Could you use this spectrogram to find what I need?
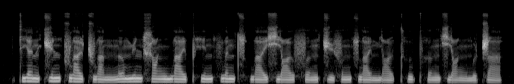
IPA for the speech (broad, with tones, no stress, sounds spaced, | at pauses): t̪ j ɛ˥˩ n t͡ɕ y˥ n ʈ͡ʂ w a˥˩ ɪ̯ ʈ͡ʂ w a˨˩ n n̪ ɤ˥˧ m y˥˩ n x ɑ˥ ŋ m w a˥ ɪ̯ pʰ i˧˥ n f w ə˥˩ n t͡sʰ w a˧˥ ɪ̯ ɕ j ɑ˧˥ ʊ̯ f ɤ˧˥ ŋ t͡ɕ y˨˩ f ʊ˥ ŋ s w a˥˩ ɪ̯ m j ɑ˧˥ ʊ̯ t̪ʰ u˥˩ pʰ ɤ˧˥ ŋ ɕ j ɑ˥˩ ŋ m u˧˥ ʈ͡ʂ ä˥˩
